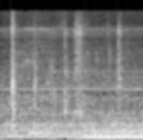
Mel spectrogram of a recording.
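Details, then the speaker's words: Household power amplifier with the volume turned full up: a steady low hum with no music coming through on this channel. The cause of the hum is not yet known. "Nah, di sini bisa sahabat dengar untuk di bagian suaranya, hanya menimbulkan suara dengungan. Oke. Jadi suaranya itu ada menimbulkan suara dengung."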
